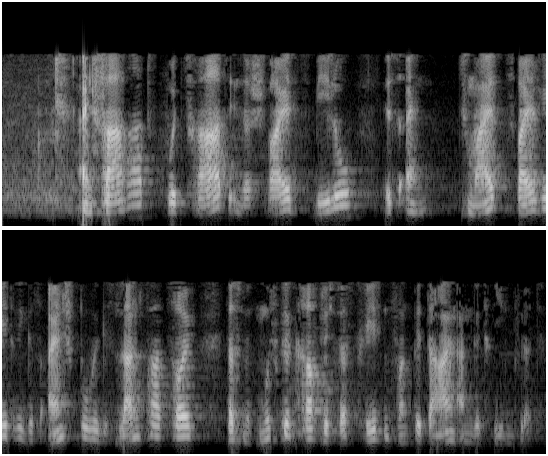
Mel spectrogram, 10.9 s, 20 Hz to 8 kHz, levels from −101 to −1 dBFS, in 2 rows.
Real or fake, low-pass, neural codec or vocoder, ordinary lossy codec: real; 7.2 kHz; none; AAC, 16 kbps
